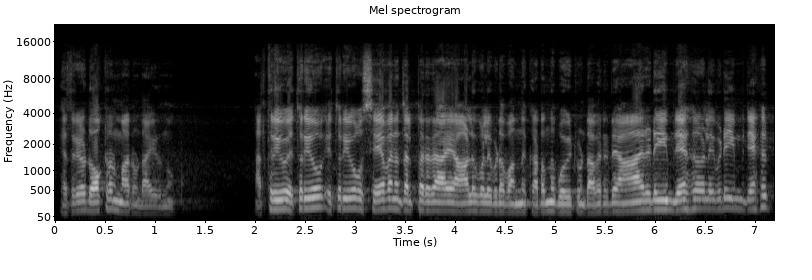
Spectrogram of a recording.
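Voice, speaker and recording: Fast, emphatic man lecturing in a hall. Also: lowish voice, fairly bright tone. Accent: Malayali. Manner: emphatic, rhetorical questions to the audience. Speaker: guest lecturer. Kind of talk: lecture to seminary students.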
